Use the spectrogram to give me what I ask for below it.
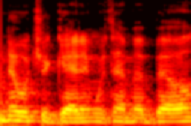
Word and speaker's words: Emma Bell: Emma Bell.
